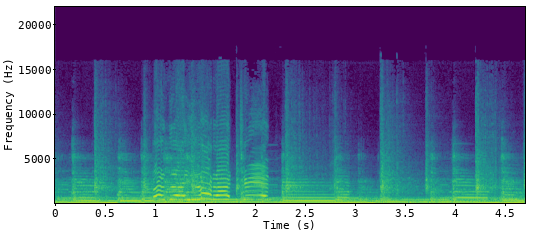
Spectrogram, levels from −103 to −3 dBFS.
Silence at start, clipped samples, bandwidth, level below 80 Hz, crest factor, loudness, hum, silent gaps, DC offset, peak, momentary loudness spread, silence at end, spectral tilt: 0 s; under 0.1%; 12 kHz; -42 dBFS; 12 dB; -19 LUFS; none; none; under 0.1%; -6 dBFS; 6 LU; 0 s; -7 dB/octave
